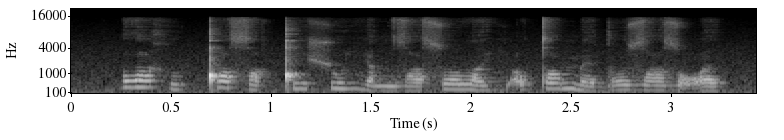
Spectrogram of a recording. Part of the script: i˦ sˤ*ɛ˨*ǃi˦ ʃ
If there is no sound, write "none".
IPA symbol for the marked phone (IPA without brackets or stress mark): ɛ˨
